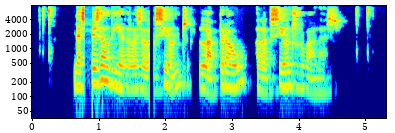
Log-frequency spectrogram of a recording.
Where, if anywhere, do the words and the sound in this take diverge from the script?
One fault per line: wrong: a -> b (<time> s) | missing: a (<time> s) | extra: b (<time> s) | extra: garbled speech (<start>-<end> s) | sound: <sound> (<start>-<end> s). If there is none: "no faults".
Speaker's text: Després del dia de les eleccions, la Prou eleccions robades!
sound: dropout (0.8-0.9 s)
sound: dropout (1.7-1.8 s)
